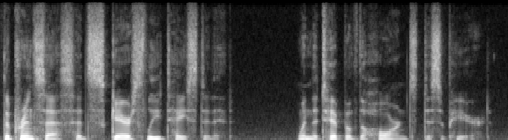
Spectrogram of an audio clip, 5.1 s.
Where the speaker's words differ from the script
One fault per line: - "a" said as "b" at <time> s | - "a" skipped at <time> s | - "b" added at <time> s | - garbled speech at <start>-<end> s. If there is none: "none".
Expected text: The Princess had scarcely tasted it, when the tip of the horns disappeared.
none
